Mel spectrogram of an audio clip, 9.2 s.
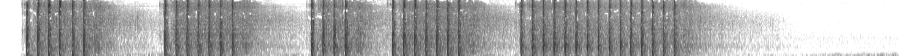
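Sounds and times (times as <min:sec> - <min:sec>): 
M-60 automatic machine gun bursts: 0:00.2 - 0:07.0.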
